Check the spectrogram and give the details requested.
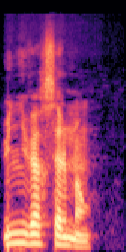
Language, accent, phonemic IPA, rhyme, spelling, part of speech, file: French, France, /y.ni.vɛʁ.sɛl.mɑ̃/, -ɑ̃, universellement, adverb, LL-Q150 (fra)-universellement.wav
- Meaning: universally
